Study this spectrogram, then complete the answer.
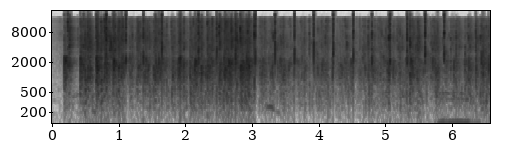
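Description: A crowd applauds loudly and steadily at a blessing ceremony in France, dense clapping filling the whole stretch, with a few voices faintly underneath.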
